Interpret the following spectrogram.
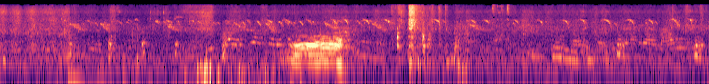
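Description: Domestic chickens calling: a run of short, falling peeps, with a louder, wavering call about four and a half seconds in. A single sharp knock comes about six seconds in.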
